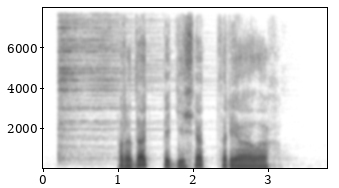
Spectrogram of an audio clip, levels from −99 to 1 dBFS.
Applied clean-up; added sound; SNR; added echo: none; Crash cymbal; 20 dB; none.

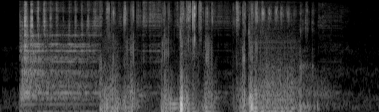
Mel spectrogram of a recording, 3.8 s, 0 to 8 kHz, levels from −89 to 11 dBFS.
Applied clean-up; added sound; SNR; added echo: neural separator model SepFormer DNS4.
